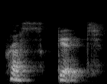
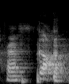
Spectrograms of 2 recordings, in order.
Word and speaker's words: Prescott: How do you pronounce it? Prescott. If you're from Prescuit, you say it Prescuit, not Prescott. Sorry, I said it wrong. It's Prescuit, not Prescott.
